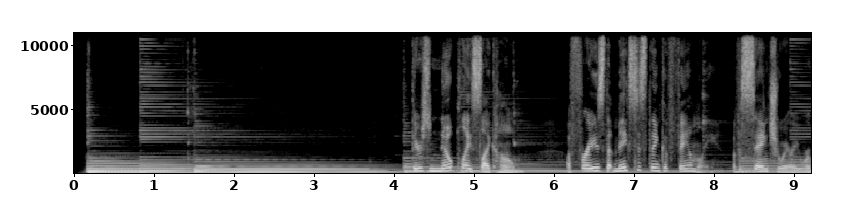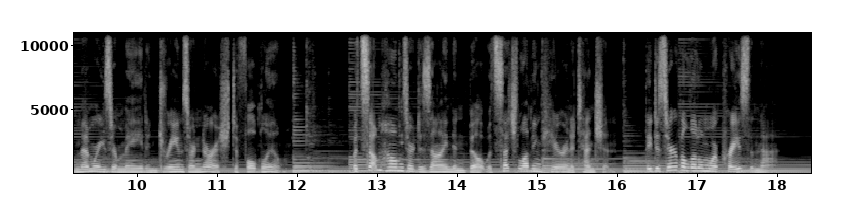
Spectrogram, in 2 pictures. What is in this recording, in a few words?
Voice Over; 239 Wallis Road in Rye New Hampshire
